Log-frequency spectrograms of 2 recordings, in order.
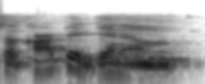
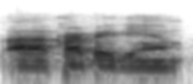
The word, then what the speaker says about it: carpe diem: So carpet denim is a mispronunciation of carpe diem, and so seize the day.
